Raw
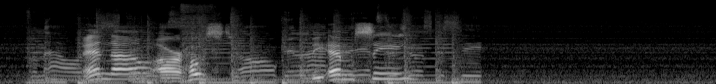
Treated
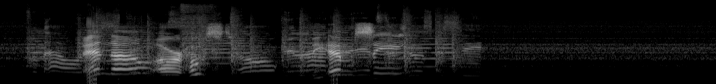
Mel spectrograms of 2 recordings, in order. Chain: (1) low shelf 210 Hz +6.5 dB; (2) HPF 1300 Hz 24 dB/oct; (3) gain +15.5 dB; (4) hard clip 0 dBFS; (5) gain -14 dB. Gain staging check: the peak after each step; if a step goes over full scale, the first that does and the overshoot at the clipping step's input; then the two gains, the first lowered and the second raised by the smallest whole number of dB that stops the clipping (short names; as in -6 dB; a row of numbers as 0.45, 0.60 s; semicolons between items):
-5.0, -10.0, +5.5, 0.0, -14.0 dBFS; step 3, 5.5 dB; step 3 +9.5 dB, step 5 -8 dB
